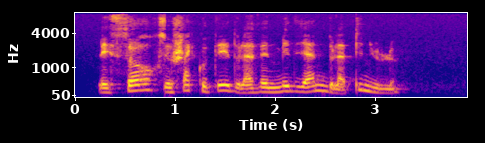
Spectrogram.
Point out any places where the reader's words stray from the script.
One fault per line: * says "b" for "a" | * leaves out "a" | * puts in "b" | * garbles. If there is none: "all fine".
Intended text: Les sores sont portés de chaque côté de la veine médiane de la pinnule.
* leaves out "sont portés"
